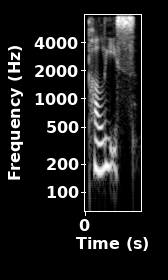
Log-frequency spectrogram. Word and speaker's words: police: noun or a verb the stress is still on lease police and police no difference unlike other noun verb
